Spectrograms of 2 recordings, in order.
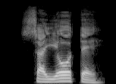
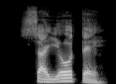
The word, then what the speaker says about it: sayote: Sayote. Sayote. Sayote is spelled as S-A-Y-O-T-E.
